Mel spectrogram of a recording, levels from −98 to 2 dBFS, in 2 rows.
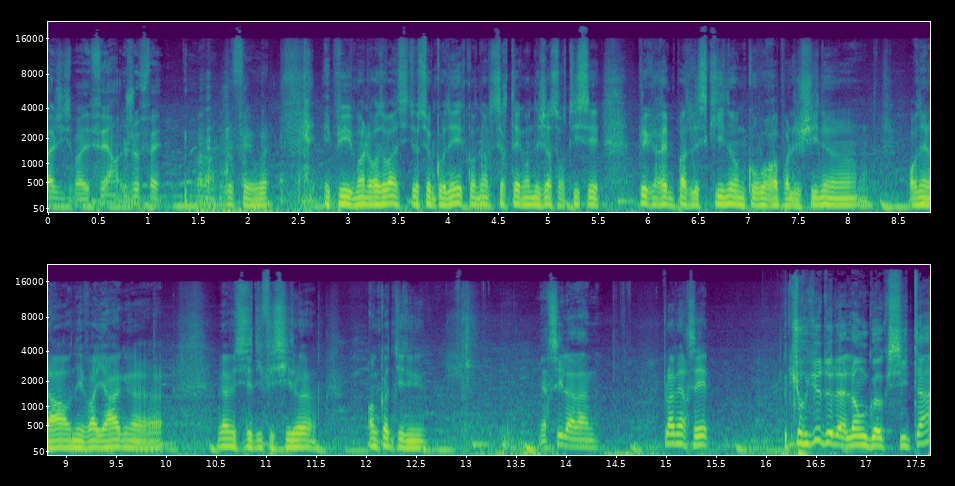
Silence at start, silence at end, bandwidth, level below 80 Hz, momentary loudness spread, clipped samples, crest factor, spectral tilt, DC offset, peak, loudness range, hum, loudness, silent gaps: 0 s; 0 s; 17 kHz; -30 dBFS; 15 LU; under 0.1%; 14 dB; -6.5 dB/octave; under 0.1%; -2 dBFS; 4 LU; none; -15 LUFS; none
